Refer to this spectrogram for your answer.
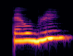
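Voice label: "peu blu", Occitan Gascon; Prêts pour l’Òc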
